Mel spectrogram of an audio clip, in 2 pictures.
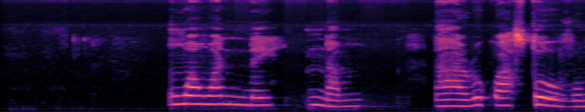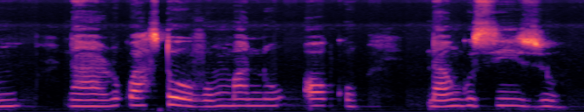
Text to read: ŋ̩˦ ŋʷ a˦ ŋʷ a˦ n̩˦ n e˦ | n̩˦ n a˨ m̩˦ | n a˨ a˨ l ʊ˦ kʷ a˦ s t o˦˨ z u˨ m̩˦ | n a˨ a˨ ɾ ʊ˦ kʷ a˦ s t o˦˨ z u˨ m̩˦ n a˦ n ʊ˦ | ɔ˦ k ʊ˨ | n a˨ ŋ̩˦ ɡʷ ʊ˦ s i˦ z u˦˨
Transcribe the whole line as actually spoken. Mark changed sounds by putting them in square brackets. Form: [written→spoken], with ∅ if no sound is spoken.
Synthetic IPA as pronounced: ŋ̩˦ ŋʷ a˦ ŋʷ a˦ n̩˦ n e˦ | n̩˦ n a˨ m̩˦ | n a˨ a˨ [l→ɾ] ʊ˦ kʷ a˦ s t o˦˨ [z→v] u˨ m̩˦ | n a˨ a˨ ɾ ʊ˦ kʷ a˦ s t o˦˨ [z→v] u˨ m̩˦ [n→m] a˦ n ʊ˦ | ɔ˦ k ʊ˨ | n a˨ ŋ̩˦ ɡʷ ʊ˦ s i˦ z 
